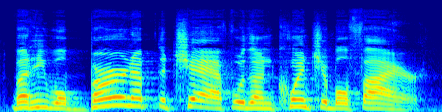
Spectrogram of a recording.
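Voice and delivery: loud fiery scripture reading; preacher declaring John's warning, loud and fervent; full-force preaching. Acted. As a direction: proclaim judgment from the pulpit.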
